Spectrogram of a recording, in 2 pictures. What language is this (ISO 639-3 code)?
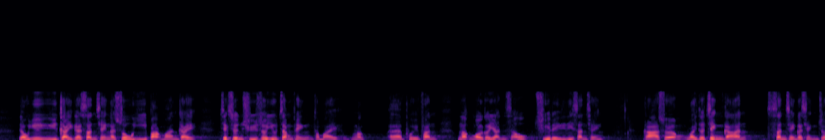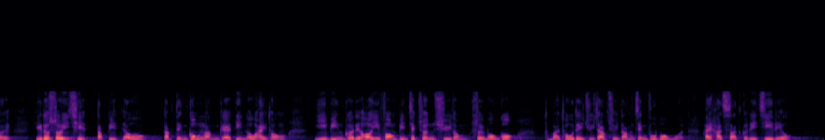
yue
